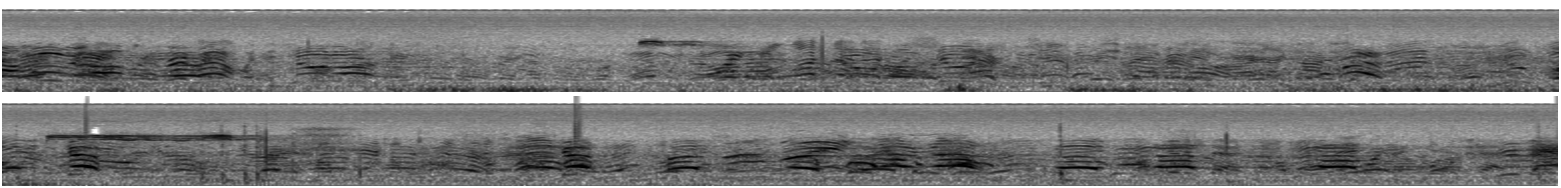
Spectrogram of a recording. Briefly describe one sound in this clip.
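A crowd of young men shouts and cheers outdoors.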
